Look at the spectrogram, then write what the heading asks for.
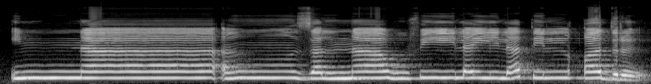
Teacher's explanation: انا مد منفصلہ ہے، اس کو کھینچیں گے، نون کو چھپا کر پڑھیں گے، اس لیے کہ نون کے بعد زا حروف اخفا میں سے آ رہی ہے۔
